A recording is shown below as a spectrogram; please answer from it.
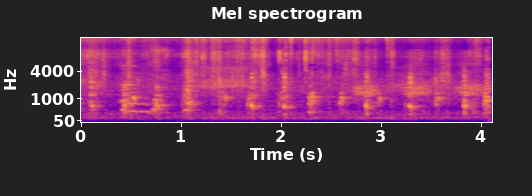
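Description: A white heera aseel rooster clucks close by in a steady series of short, repeated calls, with no one speaking.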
